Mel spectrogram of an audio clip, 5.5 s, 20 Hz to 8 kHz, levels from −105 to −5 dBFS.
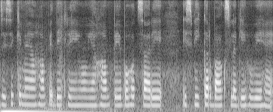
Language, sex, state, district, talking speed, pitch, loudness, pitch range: Hindi, female, Uttar Pradesh, Budaun, 185 wpm, 210 Hz, -17 LUFS, 210-225 Hz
